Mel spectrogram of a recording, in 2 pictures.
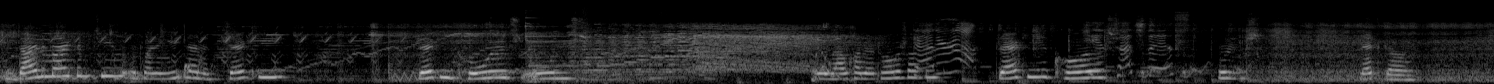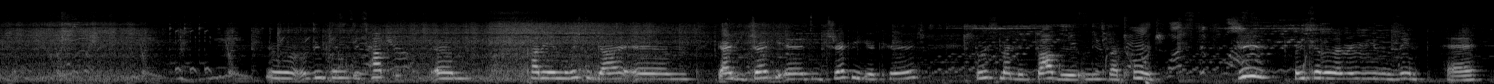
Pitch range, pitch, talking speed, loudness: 255-310 Hz, 280 Hz, 110 wpm, -31 LUFS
